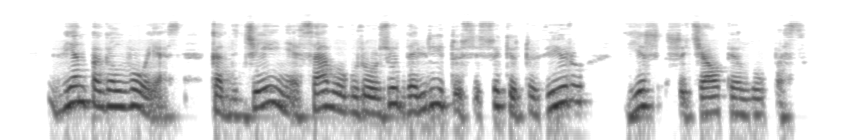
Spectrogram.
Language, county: Lithuanian, Utena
